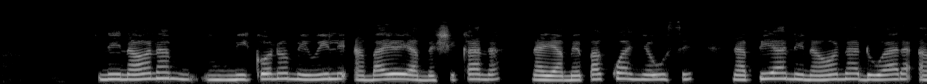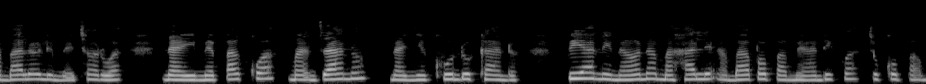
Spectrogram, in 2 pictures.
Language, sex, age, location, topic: Swahili, female, 18-24, Nakuru, government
